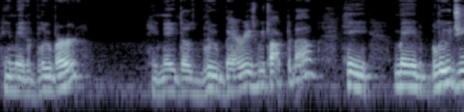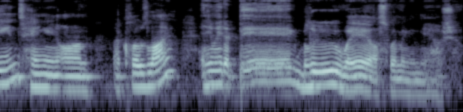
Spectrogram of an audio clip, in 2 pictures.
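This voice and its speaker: A man reads a picture book aloud to children. His pitch swings expressively and he lingers with dramatic pauses. His voice is mellow and a little husky. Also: lively intonation. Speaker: storyteller, host of a children's story series.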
